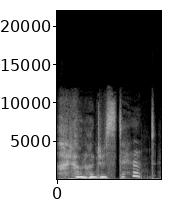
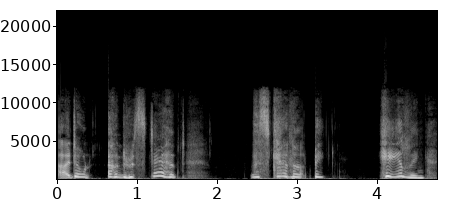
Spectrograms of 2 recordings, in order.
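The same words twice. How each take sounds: First: High, tearful confusion; bewildered through tears; weeping. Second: High, tearful disbelief; bewildered through tears; weeping. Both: A narrator's reading. Woman weeps to vampire, tearful. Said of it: "I said, weeping".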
